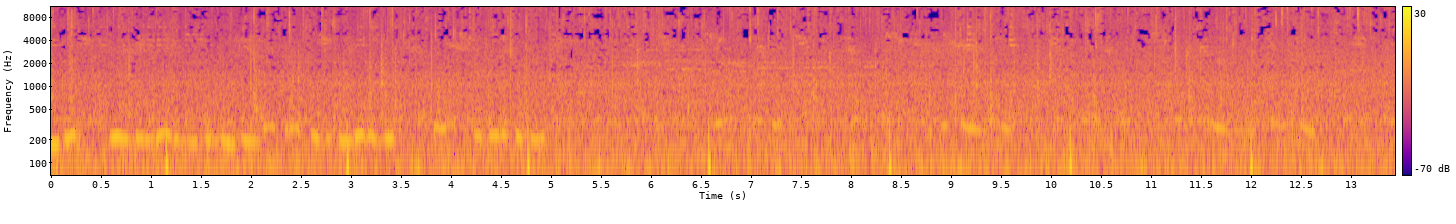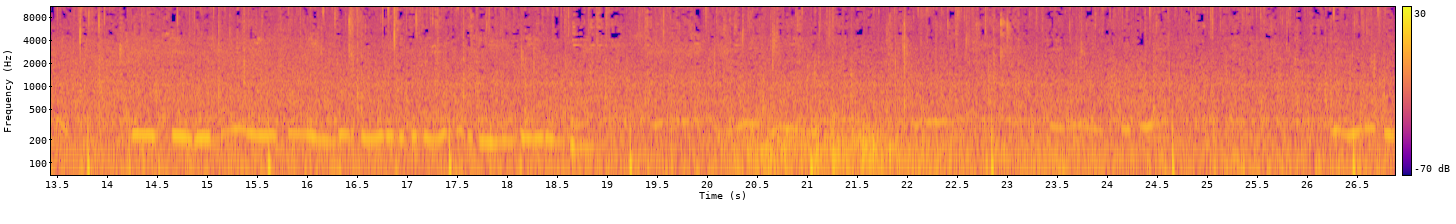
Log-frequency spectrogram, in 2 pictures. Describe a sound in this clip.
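A spinning vinyl record crackles and pops softly.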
